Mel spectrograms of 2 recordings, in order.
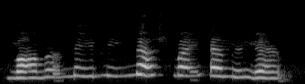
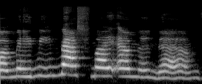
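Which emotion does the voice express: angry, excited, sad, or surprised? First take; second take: sad; excited. First: The voice sounds sad. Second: The voice sounds very excited. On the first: "I could also be really sad about it" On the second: "it's super excited"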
